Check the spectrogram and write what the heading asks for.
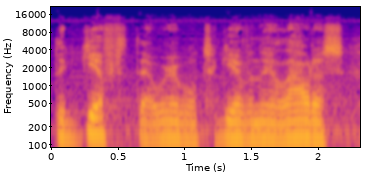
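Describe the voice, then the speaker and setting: Halting, earnest man. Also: mid-range voice, little pitch movement, darkish tone, husky. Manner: earnest and halting, many restarts and pauses. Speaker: service company owner and show host. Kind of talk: reading a letter aloud and chatting on a radio show.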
